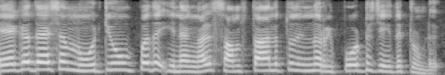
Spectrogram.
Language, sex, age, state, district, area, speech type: Malayalam, male, 18-30, Kerala, Wayanad, rural, read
